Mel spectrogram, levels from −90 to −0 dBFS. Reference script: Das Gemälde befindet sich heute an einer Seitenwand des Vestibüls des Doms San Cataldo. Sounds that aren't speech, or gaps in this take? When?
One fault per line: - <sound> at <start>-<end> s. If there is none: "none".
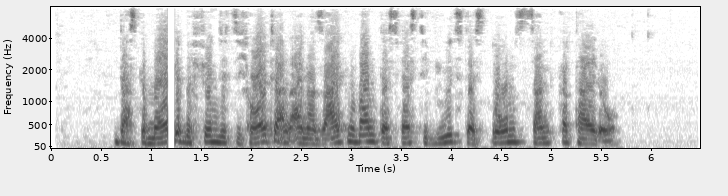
- dropout at 1.2-1.2 s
